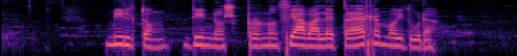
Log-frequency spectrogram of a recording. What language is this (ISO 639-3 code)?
glg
